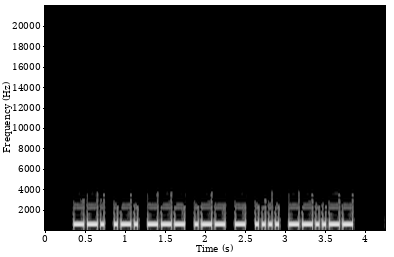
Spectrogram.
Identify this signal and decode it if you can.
Morse code, heard as a keyed tone, about 28 wpm, 650 Hz. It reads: GROWTH,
